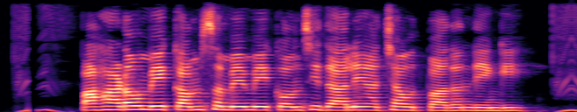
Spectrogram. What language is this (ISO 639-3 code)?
hin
